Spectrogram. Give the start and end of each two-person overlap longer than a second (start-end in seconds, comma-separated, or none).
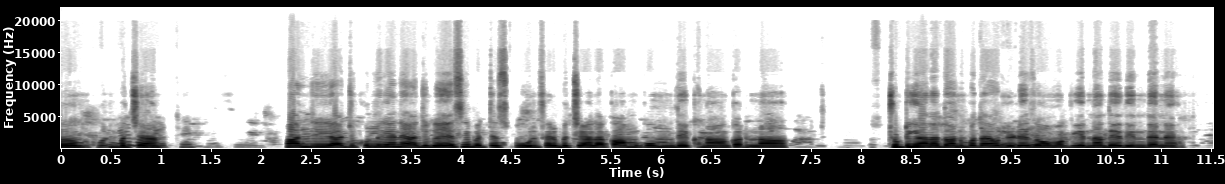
8.6-10.0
